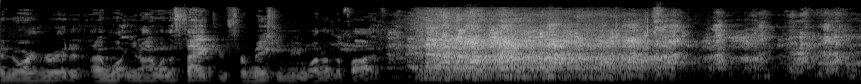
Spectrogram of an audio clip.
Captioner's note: laughter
